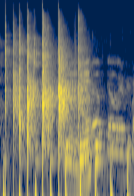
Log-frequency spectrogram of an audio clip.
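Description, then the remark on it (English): A quick burst of loud, sharp hand claps from a few people welcoming a special guest, irregular and overlapping, tapering off after a couple of seconds as voices call out over the last claps. “Give it up. Clap it up.”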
